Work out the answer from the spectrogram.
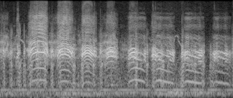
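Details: A loud mallard quacking in a regular series, one broad nasal quack about every third of a second, other ducks faintly behind and a low hum throughout.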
